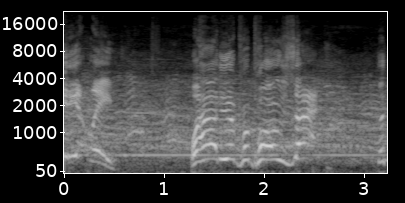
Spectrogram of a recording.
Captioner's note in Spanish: multitud enojada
